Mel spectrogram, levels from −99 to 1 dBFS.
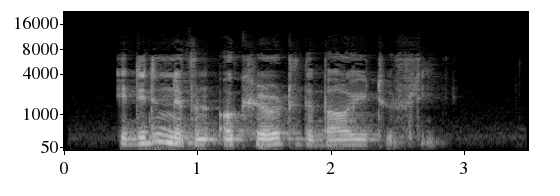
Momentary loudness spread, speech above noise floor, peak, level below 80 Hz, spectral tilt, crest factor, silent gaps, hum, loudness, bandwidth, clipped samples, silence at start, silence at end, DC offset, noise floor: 14 LU; 45 dB; -10 dBFS; -64 dBFS; -5.5 dB/octave; 20 dB; none; none; -29 LUFS; 8 kHz; under 0.1%; 0.4 s; 0.7 s; under 0.1%; -74 dBFS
